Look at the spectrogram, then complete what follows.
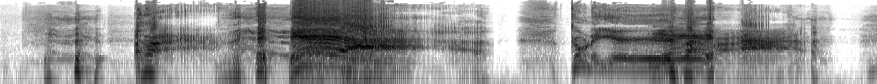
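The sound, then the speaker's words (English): A loud cough slides into an exaggerated, theatrical vocal flourish imitating Jack Black, with groaning, sung-like tones stretching out in two bursts as a voice hams it up. “I try to like turn it into a Jack Black every time I cough now.”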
